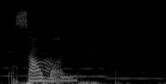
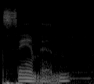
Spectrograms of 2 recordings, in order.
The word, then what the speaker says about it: salmon: It's not salmon. You don't pronounce the. It's salmon, not salmon.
